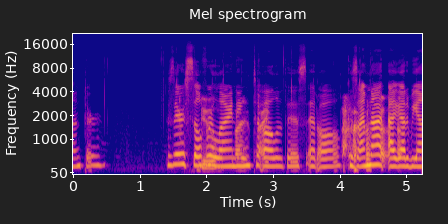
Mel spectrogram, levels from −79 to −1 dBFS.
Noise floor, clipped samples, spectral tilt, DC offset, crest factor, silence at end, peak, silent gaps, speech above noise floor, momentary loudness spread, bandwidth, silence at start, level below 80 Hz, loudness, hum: -62 dBFS; under 0.1%; -4.5 dB/octave; under 0.1%; 16 dB; 0 s; -4 dBFS; none; 42 dB; 13 LU; 15 kHz; 0 s; -72 dBFS; -20 LUFS; none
